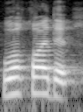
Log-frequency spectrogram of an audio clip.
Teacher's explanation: قاف کے زبر کو دال ساکن کے ساتھ ملاتے ہوئے دال ساکن پہ قلقلہ کریں گے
